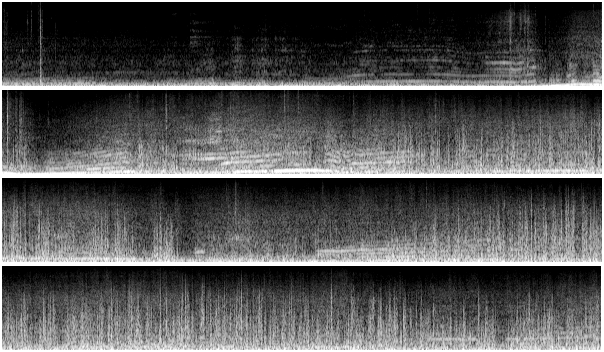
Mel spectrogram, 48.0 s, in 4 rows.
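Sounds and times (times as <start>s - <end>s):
car engine revving: 0.0s - 47.9s
wind and road noise: 0.0s - 47.9s.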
